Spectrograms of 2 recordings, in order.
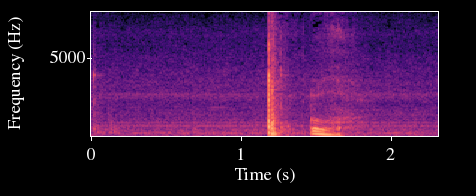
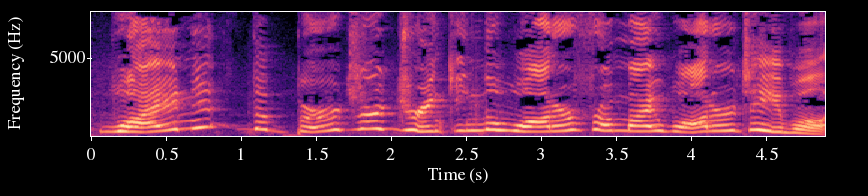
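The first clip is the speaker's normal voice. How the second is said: put-on high, slow whimpering little-girl voice; weepy toddler. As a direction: mimic her teary toddler voice. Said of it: "And she's like".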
